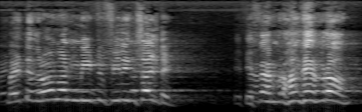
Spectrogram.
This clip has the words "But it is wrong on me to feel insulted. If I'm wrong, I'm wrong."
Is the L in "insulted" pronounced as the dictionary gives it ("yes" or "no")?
yes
